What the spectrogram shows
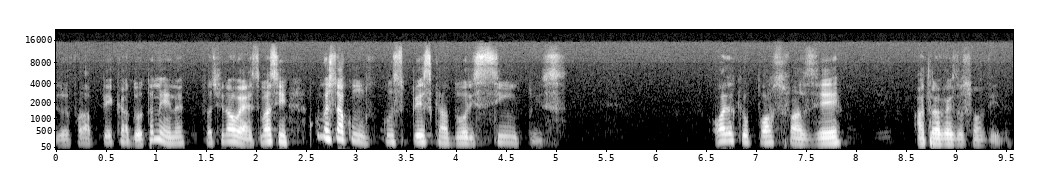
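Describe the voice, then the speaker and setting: A man teaching an informal Bible class, animated and joking, acting out quotes. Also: fairly high pitch, no room sound. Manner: animated, acts out quotes, jokes and laughs.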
